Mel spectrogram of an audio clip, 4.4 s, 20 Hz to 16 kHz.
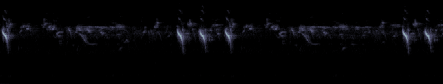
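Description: Red crossbill call type 2, recorded in central New York: a series of short, choppy, downward-sweeping chip notes, some grouped in quick pairs, from a nearby finch with faint softer calls between them.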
